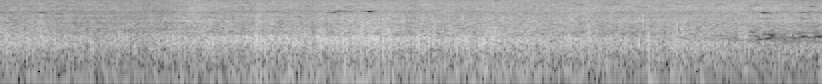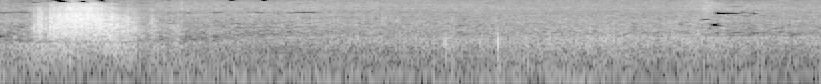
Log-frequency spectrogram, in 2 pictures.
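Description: Motorcycle riding along an open road: wind rushing over the microphone with the engine running underneath, steady throughout. A brief hiss rises and falls about halfway through.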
